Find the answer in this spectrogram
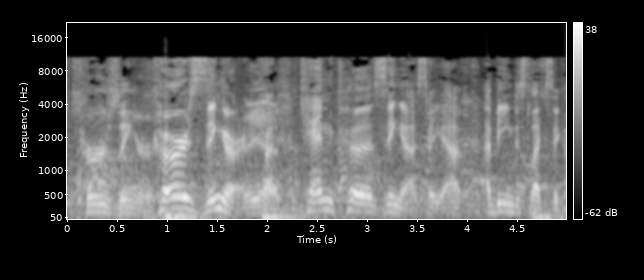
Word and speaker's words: Kirzinger: are here with ken now how do we pronounce that cr zinger zinger yeah ken kurzinger so yeah i'm being dyslexic i've seen z's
